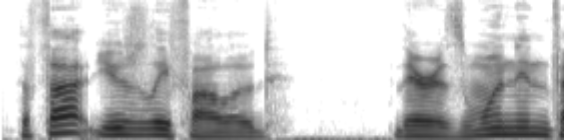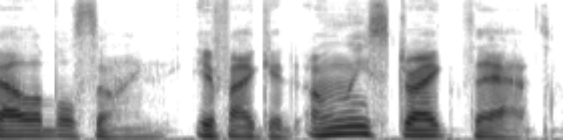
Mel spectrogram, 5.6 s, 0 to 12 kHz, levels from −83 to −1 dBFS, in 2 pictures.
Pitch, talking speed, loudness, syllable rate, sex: 130 Hz, 140 wpm, -19 LUFS, 5.5 syllables/s, male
